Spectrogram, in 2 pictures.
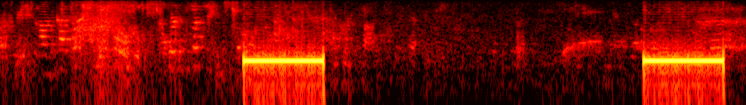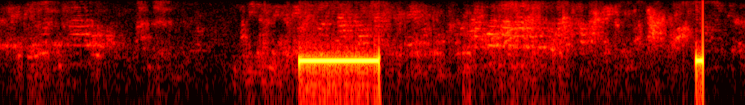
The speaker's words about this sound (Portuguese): O número chamado está ocupado. Tente novamente mais tarde.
